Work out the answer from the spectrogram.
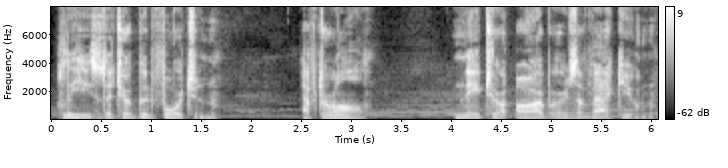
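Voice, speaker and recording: Powerful male tycoon villain, played by an actor, formal and pompous, very unhurried, music underneath. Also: a bass voice, fairly bright tone, full character voice. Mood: smug menace. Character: powerful, menacing male crime-boss newspaper owner. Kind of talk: comic dub acting.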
